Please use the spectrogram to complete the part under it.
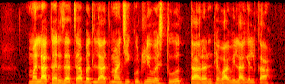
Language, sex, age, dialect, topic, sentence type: Marathi, male, 18-24, Standard Marathi, banking, question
